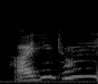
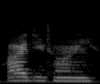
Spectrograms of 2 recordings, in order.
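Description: First: Very high, squeaky plea; desperate urging. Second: Slightly raised, insistent command; mildly insistent order; urging. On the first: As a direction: voice shoots way up at the end. Pleading as character won't hide. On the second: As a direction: urge a character to hide, voice a little higher. Urging game character to hide. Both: Real, not acted.

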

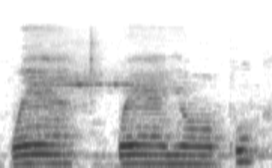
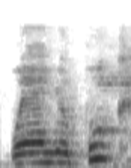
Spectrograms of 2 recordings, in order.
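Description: First: Slow, careful teacher repeat of "Where your book"; slower repeat. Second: Said in the usual way. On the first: Shown as a demonstration. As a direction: stretch "Where your book" out slowly so the child can follow. (nhắc lại "Where your book" chậm rãi)

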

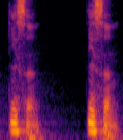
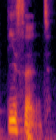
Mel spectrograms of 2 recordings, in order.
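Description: First: "decent" ending on n with t held back; unreleased t. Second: Said in the usual way. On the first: Shown as a demonstration. Teacher showing learners "decent" with no t burst. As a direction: swallow the last t of "decent". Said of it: "结尾的t没有爆出来".

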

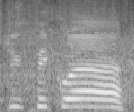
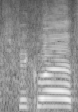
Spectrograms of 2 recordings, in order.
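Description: First: Very slow, stretched "Tu fais quoi?"; dragged-out question. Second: Said in the usual way. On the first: Real, not acted. Gamer baffled by a useless companion, stretched-out question. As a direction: draw out every syllable of "Tu fais quoi?".

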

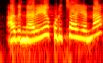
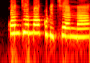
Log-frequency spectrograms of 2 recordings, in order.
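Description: First: Said in the usual way. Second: கொஞ்சமா said much higher as a challenge; pitch jump on கொஞ்சமா. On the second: Acted. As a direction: throw கொஞ்சமா up high, incredulous. Contrasting much versus little.

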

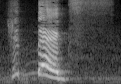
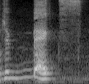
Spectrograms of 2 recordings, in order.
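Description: First: High, sneering "She begs"; mock "begs" pitched high. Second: Said in the usual way. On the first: Shown as a demonstration. Scene: mocking people who beg for wedding money, high sneer.

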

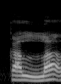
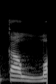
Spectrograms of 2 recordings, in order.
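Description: First: "কাল্লা" with a thin open aa after the l; wrong thin vowel. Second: "কাল্ল" with a rounded, heavy law at the end; correct heavy l. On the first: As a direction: end "কাল্লা" on a light laa. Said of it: "কাল্লা ভুল উচ্চারণ". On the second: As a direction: round the last vowel of "কাল্ল" to aw. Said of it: "সঠিক উচ্চারণ". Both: Shown as a demonstration.

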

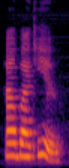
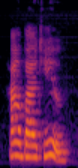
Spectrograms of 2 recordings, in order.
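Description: The two takes are said the same way.

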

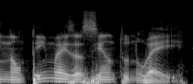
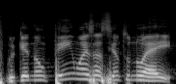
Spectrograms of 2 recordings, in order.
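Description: First: Lower, sceptical repeat of the claim "não tem mais acento no ei"; correcting tone. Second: Lightly voiced student repeating the myth; mock common excuse. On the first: Shown as a demonstration. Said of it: "Não é bem assim". (repetindo "não tem mais acento no ei" mais grave, em tom de dúvida) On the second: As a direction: quote the common claim a bit higher. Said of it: "a justificativa é a seguinte". (imitando o aluno que repete o mito, leve)

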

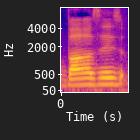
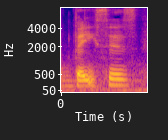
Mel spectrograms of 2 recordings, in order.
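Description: First: Said in the usual way. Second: "Vases" said as VAY-siz; alternative pronunciation of "Vases". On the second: Shown as a demonstration. Offers both pronunciations of vases.

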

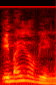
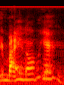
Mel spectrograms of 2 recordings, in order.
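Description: First: Said in the usual way. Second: "bien" pitched much higher with a rise, like a huffy teacher; "y me ha ido bien" snapped back in irritation, rising on "bien"; mock annoyed. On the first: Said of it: "algunos dicen". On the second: Imitating an irritated teacher defending himself, mock cross.

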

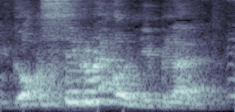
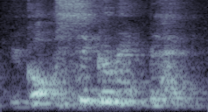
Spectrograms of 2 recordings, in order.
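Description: First: High, loud mock youth demand; street youth. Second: Street youth. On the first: Youth asking him for a cigarette, loud pushy voice. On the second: Acted. Youth asking him for a cigarette, high, less forceful voice. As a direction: repeat the request high but easing off. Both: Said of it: "He's like".

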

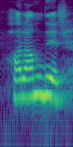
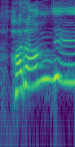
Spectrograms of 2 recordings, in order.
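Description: First: Said in the usual way. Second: Mock high voice. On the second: Shown as a demonstration. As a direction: repeat Haramdır as a funny preachy character. Repeats the word in another voice. (Haramdır yüksek ve yapmacık sesle)

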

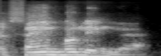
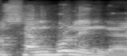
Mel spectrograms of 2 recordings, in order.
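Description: First: "Shambhulinga" said as "swayambhu-linga", with a "y" glide; corrected pronunciation. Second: "Shambhulinga" opening with a short "sham", no "y" glide; rejected pronunciation. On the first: Lecturer correcting the name for listeners, "Shambhulinga" pronounced "saim-bhu-linga". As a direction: open "Shambhulinga" with "sai-am" instead of "sham". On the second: Lecturer rejecting a wrong name, "Shambhulinga" begun with plain short "sham". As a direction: say "Shambhulinga" as sham-bhu-LIN-ga. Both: Shown as a demonstration. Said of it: "Not Shambhulinga".

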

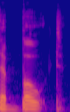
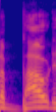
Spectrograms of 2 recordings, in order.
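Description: First: "a boat" for "about", with a long o; Minnesota vowel. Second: Said in the usual way. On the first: Shown as a demonstration. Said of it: "it's, it's a boat". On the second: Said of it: "it's not about".

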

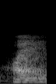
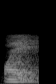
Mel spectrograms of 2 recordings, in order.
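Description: First: হোয়েন said with an audible h at the start, as hwen; common wrong pronunciation. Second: হোয়েন said as wen, with no h sound; correct pronunciation. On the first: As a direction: voice হোয়েন the usual mistaken way, h sounded. (হোয়েন ভুলভাবে, এইচ উচ্চারণ করে) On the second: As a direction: soften হোয়েন to wen, leaving the h silent. (হোয়েন সঠিকভাবে, এইচ ছাড়া) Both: Shown as a demonstration. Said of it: "এটা হবে".

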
